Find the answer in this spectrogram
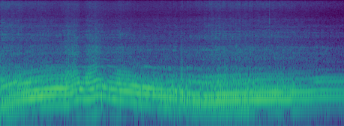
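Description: Car engine running, revved once about two seconds in and then settling back to a steady idle, fading away near the end.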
